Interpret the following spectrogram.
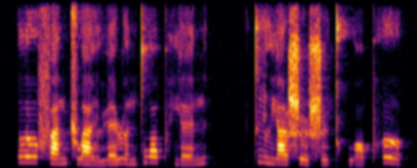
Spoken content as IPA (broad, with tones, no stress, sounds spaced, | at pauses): l ɤ˥ f a˧˥ n ʈ͡ʂ w a˨˩ ɪ̯ l ɥ ɛ˧˥ ɻ ə˧˥ n t̪ w ɔ˥ pʰ j ɛ˧˥ n | t̪ i˥˩ l j ä˧˥ ʂ ɻ̩˨˩ ʂ ɻ̩˧˥ kʰ w ɔ˨˩ pʰ ɤ˥˩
